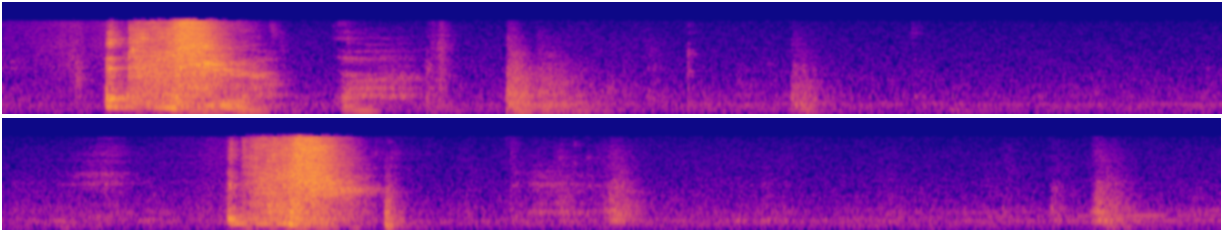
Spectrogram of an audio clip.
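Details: A person sneezing twice: two loud, explosive sneezes several seconds apart, each with a sharp intake and hissing burst, then sniffs in a quiet room.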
